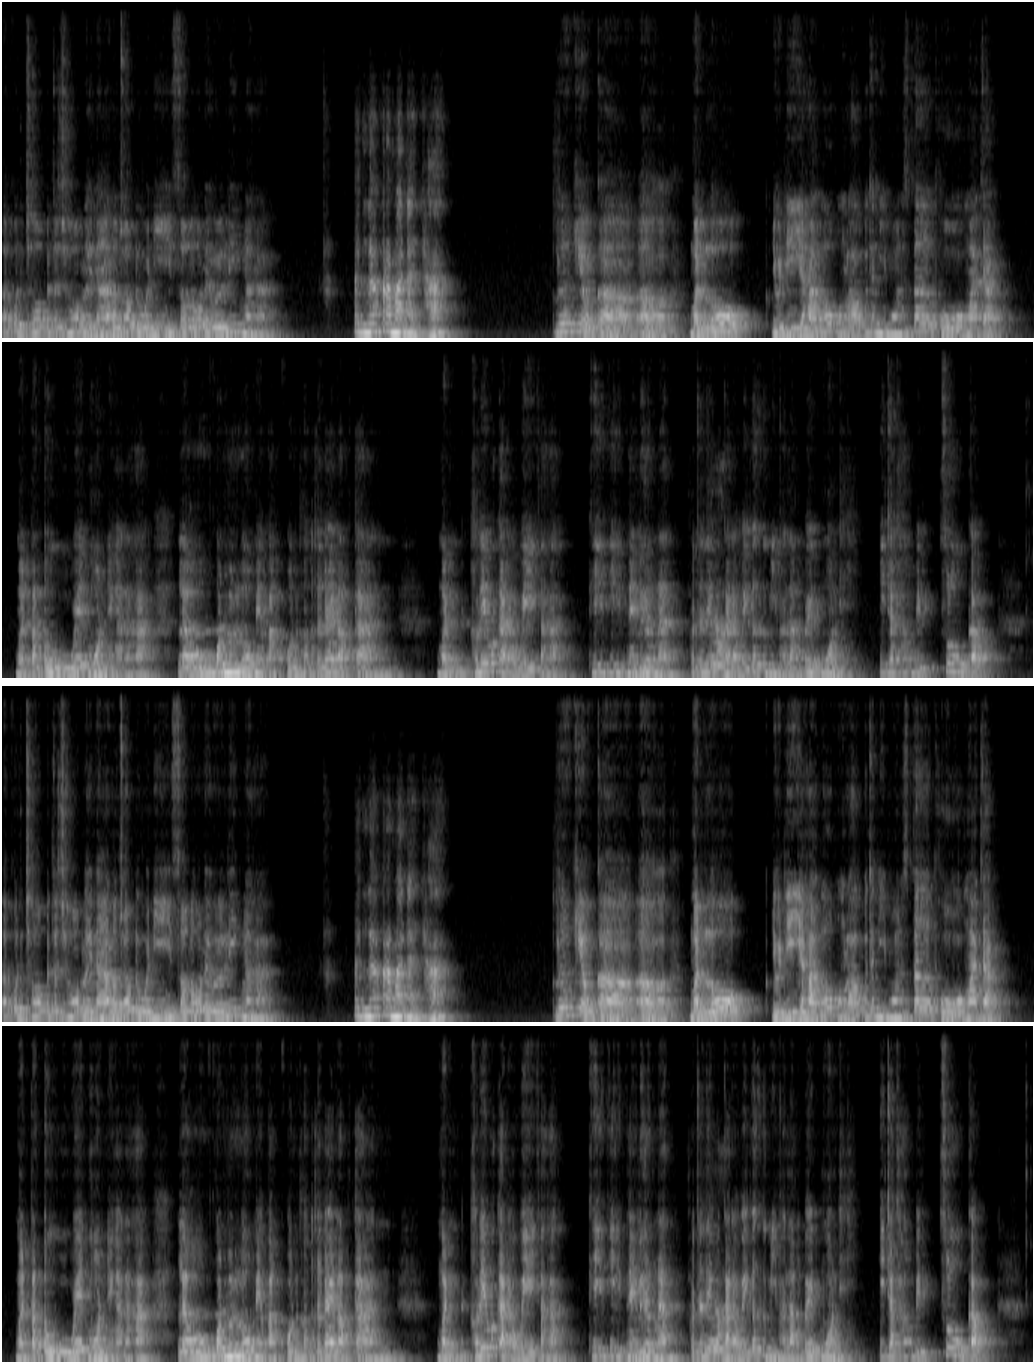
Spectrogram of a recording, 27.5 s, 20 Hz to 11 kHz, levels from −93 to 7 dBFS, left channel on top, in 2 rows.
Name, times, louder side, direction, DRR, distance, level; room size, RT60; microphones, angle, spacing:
voice 1, 0.0-3.6 7.3-9.9 10.3-13.3 13.9-19.0 19.6-21.2 21.6-25.0 25.5-26.9, right 2 dB, 50° right, 1.8 m, -31 dB
voice 2, 4.7-5.9 16.3-17.1 23.2-23.5, left 1 dB, 20° left, 0.9 m, -23 dB
12.0 x 9.2 x 2.3 m
head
